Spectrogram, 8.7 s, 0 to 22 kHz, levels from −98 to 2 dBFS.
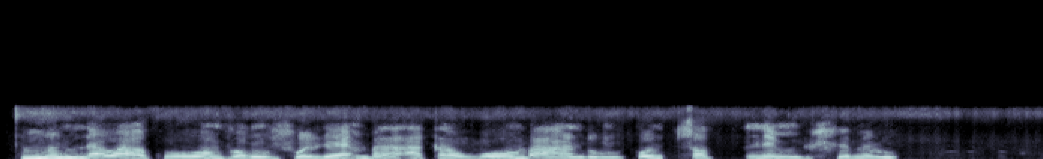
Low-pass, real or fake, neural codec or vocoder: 7.2 kHz; fake; codec, 16 kHz, 2 kbps, FreqCodec, smaller model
